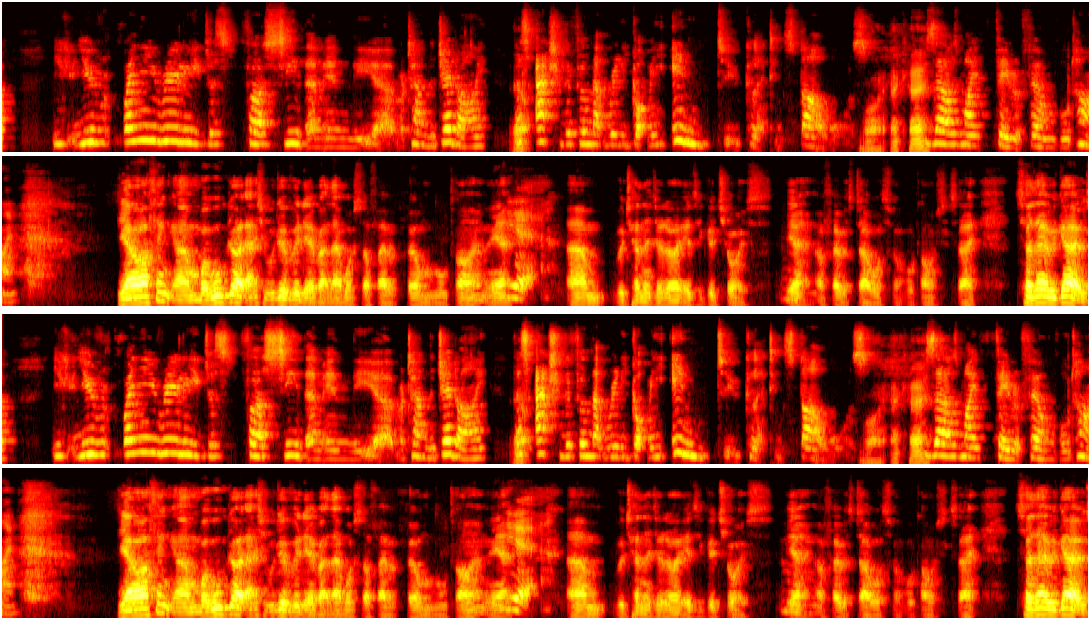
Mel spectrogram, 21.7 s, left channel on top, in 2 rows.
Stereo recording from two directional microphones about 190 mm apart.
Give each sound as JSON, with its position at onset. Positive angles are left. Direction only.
{"t": 0.5, "sound": "speech", "side_deg": -55}
{"t": 8.6, "sound": "speech", "side_deg": 35}
{"t": 9.2, "sound": "speech", "side_deg": -50}
{"t": 12.0, "sound": "speech", "side_deg": 35}
{"t": 16.5, "sound": "speech", "side_deg": 40}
